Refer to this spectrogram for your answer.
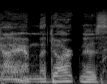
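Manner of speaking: put-on whispering spider voice. Retelling how a spider sat in a shadow: imitating a whispering spider. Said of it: "it's just sitting there whispering".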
